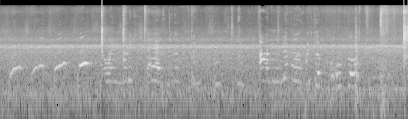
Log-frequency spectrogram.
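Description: People's voices: a laugh, then a run of short rising vocal calls, with more scattered laughing and voice sounds after. A few sharp clicks and a faint steady high-pitched whine sit underneath.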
